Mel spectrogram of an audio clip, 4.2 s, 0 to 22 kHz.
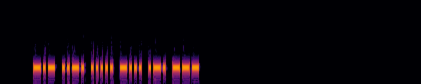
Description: Morse code, heard as a keyed tone, about 49 wpm, 700 Hz. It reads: KF5BRO
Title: USA Call Signs - 6 Characters - Repeated 3x - 50wpm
